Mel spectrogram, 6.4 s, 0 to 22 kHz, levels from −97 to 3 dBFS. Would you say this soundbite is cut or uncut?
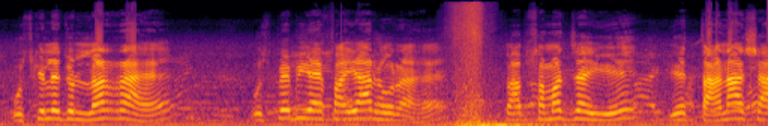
uncut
